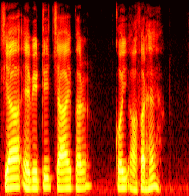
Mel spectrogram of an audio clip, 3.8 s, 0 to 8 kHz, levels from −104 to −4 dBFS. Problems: constant background noise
